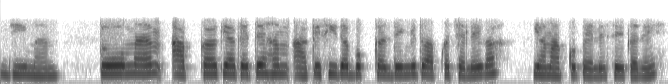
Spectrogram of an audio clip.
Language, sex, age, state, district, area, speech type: Hindi, female, 30-45, Madhya Pradesh, Jabalpur, urban, conversation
